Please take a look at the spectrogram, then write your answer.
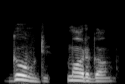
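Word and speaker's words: God morgon: word good morning okay on Swedish it isn't say God or something it is pronounced good Morgan so it is easy to pronounce this wrong because it's the English word for God right yeah so we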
